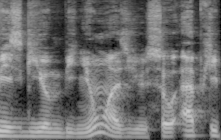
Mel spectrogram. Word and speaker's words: Guillaume Bignon: about you yeah so uh my name is guillaume binyun as you so aptly pronounced uh yourself uh i'm french uh you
